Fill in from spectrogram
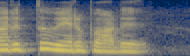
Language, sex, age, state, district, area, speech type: Tamil, female, 18-30, Tamil Nadu, Dharmapuri, rural, read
